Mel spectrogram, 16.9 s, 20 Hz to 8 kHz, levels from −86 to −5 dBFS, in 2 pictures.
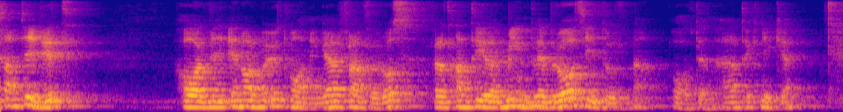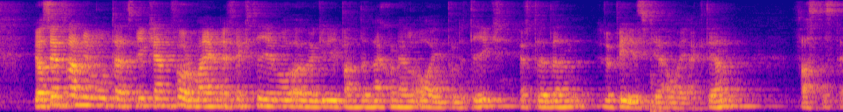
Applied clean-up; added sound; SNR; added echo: none; Bowed string instrument; 20 dB; reverberation time 0.9 s.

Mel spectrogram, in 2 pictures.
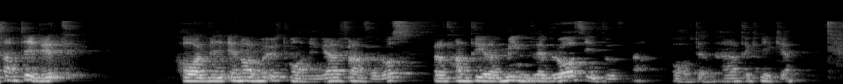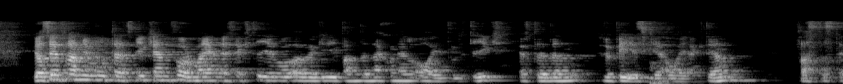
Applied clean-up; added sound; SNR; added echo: classical method WPE with log-MMSE.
